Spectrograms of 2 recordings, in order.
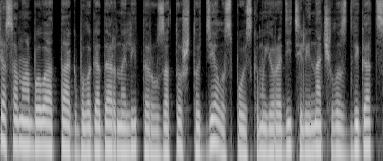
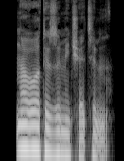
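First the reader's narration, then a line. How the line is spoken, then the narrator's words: Dry, curt. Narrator (Russian): сухо бросил Лит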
